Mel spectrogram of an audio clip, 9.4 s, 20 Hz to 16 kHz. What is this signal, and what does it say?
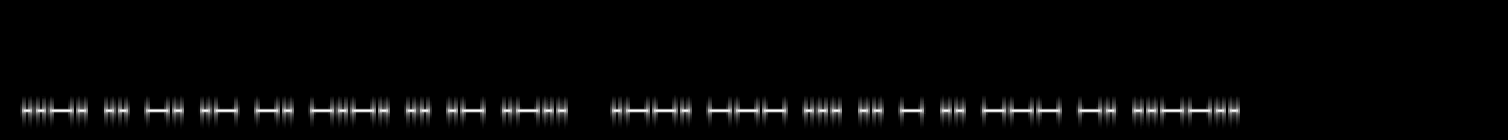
Morse code, heard as a keyed tone, about 28 wpm, 700 Hz. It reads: FINANCIAL POSITION?
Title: Sentences from Top 1000 Words - Review Part 5 - 28wpm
